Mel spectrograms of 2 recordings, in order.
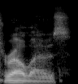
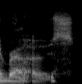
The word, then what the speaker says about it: Rolo: top five of candies yeah Roos oo proun pronounce Rolos but I say Roos yeah I knew what you meant um I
